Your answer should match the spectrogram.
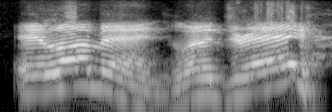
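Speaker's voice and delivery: loud, high mocking call; taunting teenager. Teenager in the Chevelle taunting the cop, loud mocking call. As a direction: jeer at the cop from the car.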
